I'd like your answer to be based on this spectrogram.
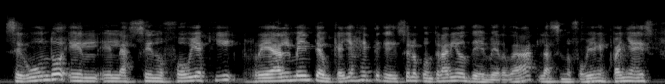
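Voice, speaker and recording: A man's voice: a little high, moderate pace, dull audio. A Venezuelan-born man, an immigration lawyer, explaining procedures in an interview, often repeating words as he restarts. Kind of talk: interview answers.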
